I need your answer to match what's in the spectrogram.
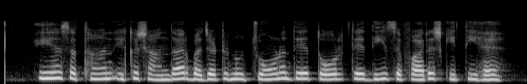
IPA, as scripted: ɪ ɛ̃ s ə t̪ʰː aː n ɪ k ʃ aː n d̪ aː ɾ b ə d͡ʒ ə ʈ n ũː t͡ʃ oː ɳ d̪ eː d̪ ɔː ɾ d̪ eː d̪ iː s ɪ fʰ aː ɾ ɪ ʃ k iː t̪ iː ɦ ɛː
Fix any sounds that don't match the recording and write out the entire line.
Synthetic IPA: ɪ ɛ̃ s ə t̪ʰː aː n ɪ k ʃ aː n d̪ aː ɾ b ə d͡ʒ ə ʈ n ũː t͡ʃ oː ɳ d̪ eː t̪ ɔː ɾ t̪ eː d̪ iː s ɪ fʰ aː ɾ ɪ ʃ k iː t̪ iː ɦ ɛː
